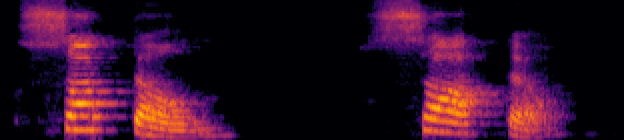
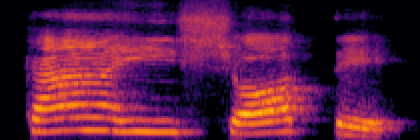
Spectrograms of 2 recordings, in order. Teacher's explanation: Só que essa sílaba, né, o tão, o a e o o fica se transformando num som só lá dentro da nossa boca, lá dentro do nosso nariz. Por isso que se chama ditongo nasal, tá?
